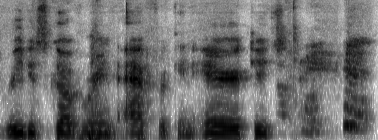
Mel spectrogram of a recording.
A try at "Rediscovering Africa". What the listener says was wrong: It's Rediscovering Africa, not with an N.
